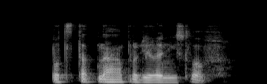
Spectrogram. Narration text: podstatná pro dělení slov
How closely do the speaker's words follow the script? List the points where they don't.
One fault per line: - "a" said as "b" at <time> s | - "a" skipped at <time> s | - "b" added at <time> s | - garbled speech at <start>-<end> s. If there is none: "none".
none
